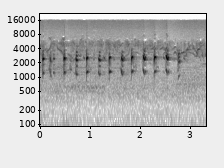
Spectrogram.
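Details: Common Snipe in Wales, calling from the ground, gives its tick-tock call: a steady run of hard, clipped double notes, about four a second, loud enough to attract a female into its territory.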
